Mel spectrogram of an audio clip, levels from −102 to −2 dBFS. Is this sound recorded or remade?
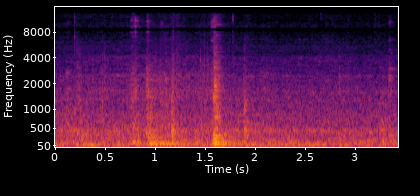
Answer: recorded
